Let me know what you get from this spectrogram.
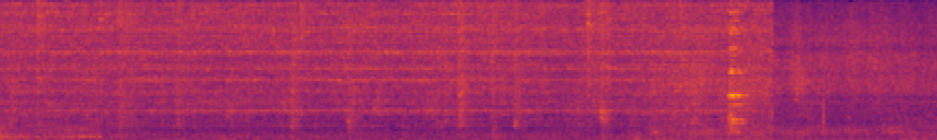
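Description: Steady low rumble of a train, with a few faint clinks over it.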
